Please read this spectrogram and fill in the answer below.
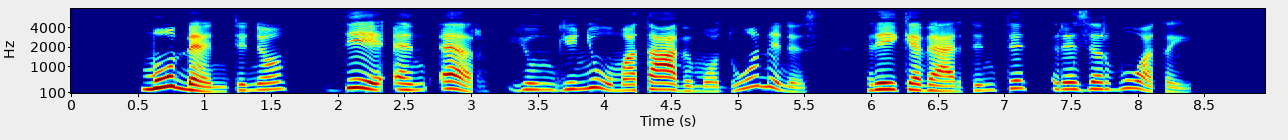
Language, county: Lithuanian, Kaunas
